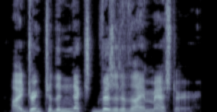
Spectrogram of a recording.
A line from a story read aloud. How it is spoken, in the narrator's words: Pierre cried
